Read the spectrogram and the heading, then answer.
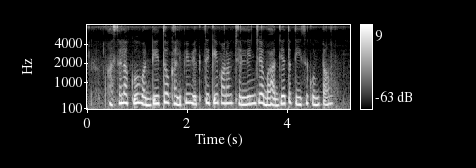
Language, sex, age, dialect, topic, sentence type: Telugu, female, 18-24, Utterandhra, banking, statement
